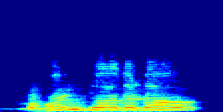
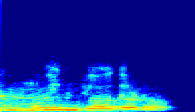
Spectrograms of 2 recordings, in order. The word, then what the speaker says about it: मोहनजोदड़ो: मोहनजोदड़ो का जो सही प्रोनाउंस है वो है मोइनजोदड़ो।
